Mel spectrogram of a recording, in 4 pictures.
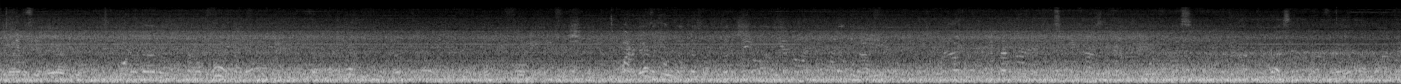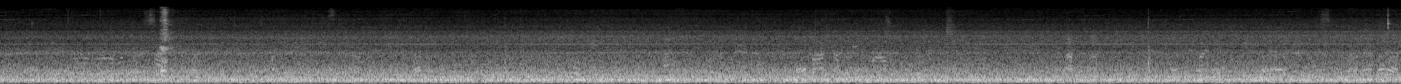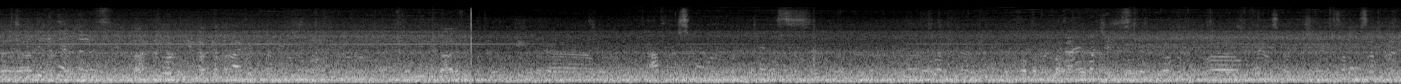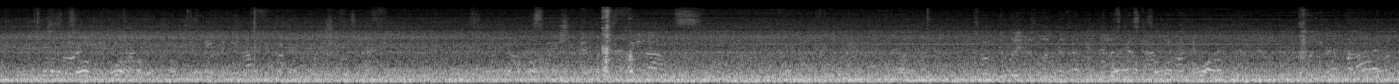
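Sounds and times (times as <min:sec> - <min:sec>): faint high engine whine: 0:00.0 - 0:56.0
jet engine low hum: 0:00.0 - 0:56.0.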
